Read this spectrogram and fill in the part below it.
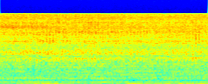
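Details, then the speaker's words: Miyako stand fan that would not oscillate, fixed at the lever (not the gears): smooth, even motor hum with low mains buzz, no clicking, rattling or scraping; oscillating normally again. "Ternyata bukan diotekkannyaini ee gigirnya tapi di ee tuasnya Ini yang bermasalah dan sekarang sudah oke lagi"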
